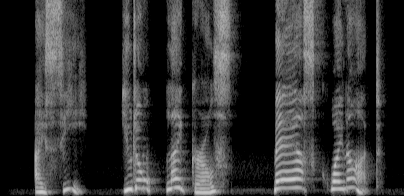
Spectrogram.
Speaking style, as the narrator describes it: asked very calmly

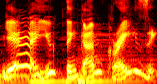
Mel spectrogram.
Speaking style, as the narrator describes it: repeated, and he laughed

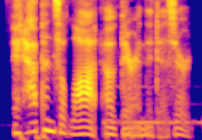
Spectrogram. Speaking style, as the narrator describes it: She whispered

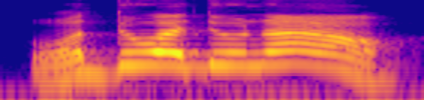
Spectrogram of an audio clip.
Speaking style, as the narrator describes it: he cried

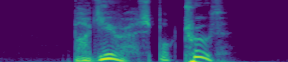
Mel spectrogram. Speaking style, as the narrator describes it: he panted

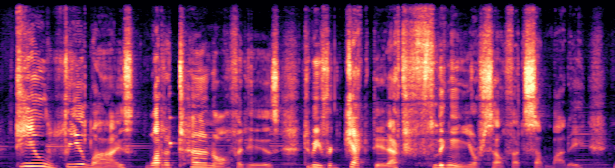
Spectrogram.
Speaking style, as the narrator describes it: Mary demanded, storming

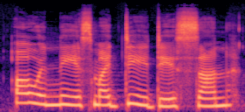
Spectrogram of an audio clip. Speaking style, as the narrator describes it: groaned Daphne

